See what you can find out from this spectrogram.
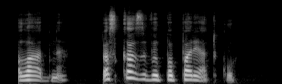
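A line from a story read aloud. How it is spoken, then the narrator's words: Calm. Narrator (Russian): говорю я спокойно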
